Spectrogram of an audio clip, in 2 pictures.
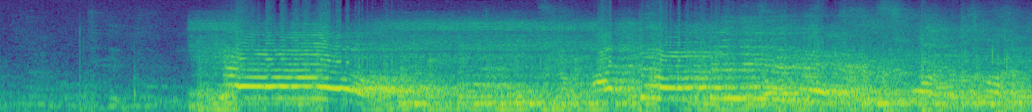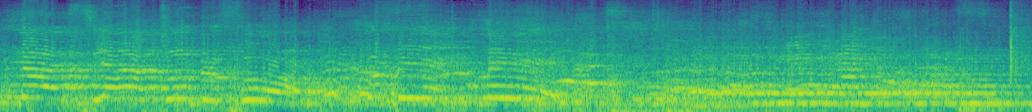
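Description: A group of young performers sings loudly together.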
